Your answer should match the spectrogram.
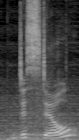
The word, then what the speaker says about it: De Stijl: I think it's Distill. It's like, there's like a J in it somewhere.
